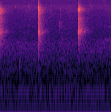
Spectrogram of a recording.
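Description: Finger snaps keeping a slow, steady beat for unaccompanied singing: three sharp snaps, evenly spaced a little under a second apart.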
